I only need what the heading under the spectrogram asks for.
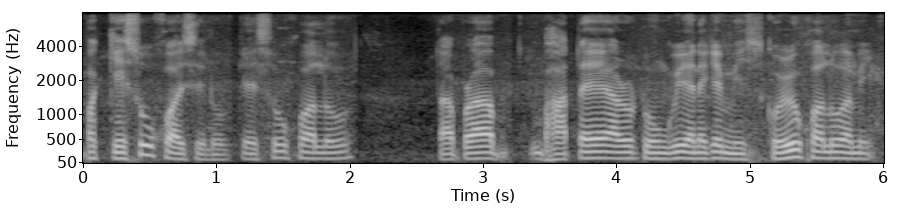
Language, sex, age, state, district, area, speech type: Assamese, male, 30-45, Assam, Charaideo, urban, spontaneous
